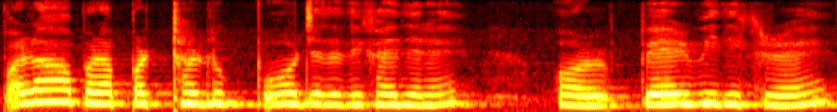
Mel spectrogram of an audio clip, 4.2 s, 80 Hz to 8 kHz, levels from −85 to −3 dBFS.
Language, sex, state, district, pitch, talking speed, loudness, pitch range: Hindi, female, Arunachal Pradesh, Longding, 235 Hz, 230 wpm, -15 LUFS, 225-245 Hz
